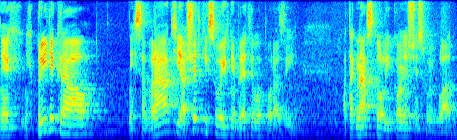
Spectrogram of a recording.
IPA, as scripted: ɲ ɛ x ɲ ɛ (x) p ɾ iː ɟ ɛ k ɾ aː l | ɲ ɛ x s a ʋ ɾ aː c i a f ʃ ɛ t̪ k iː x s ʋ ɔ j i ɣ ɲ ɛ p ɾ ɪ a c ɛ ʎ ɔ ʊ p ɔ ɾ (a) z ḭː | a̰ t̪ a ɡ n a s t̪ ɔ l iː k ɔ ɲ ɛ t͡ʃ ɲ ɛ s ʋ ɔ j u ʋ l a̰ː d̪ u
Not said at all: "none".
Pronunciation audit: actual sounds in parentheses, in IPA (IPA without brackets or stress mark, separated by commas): x, a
